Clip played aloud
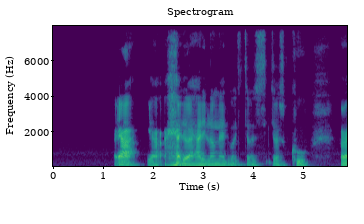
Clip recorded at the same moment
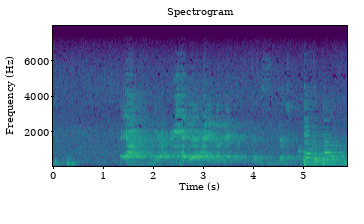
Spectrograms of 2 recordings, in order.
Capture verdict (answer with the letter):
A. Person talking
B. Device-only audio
A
